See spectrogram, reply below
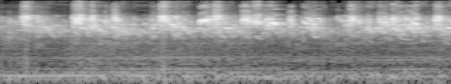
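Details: Lovebirds singing and chirping: dense, overlapping high squeaky chirps and squawks from several birds, coming in bursts with brief dips between them.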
